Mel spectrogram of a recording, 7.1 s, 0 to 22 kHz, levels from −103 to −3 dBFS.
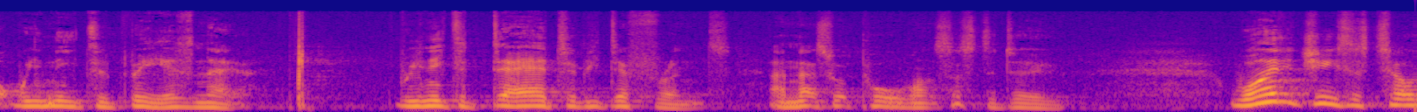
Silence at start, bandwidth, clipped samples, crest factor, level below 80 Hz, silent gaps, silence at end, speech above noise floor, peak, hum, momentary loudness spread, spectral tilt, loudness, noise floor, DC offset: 0 s; 15.5 kHz; under 0.1%; 28 dB; -74 dBFS; none; 0 s; 22 dB; -6 dBFS; none; 19 LU; -5.5 dB/octave; -33 LUFS; -54 dBFS; under 0.1%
